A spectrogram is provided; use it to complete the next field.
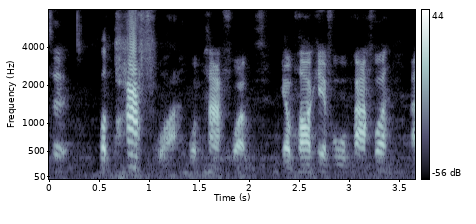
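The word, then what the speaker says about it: WPAFW: How do you pronounce it? Wapafwa.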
